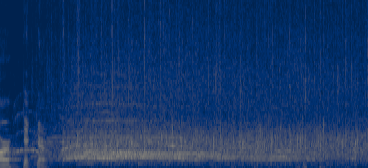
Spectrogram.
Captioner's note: crowd cheering; crowd applauding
